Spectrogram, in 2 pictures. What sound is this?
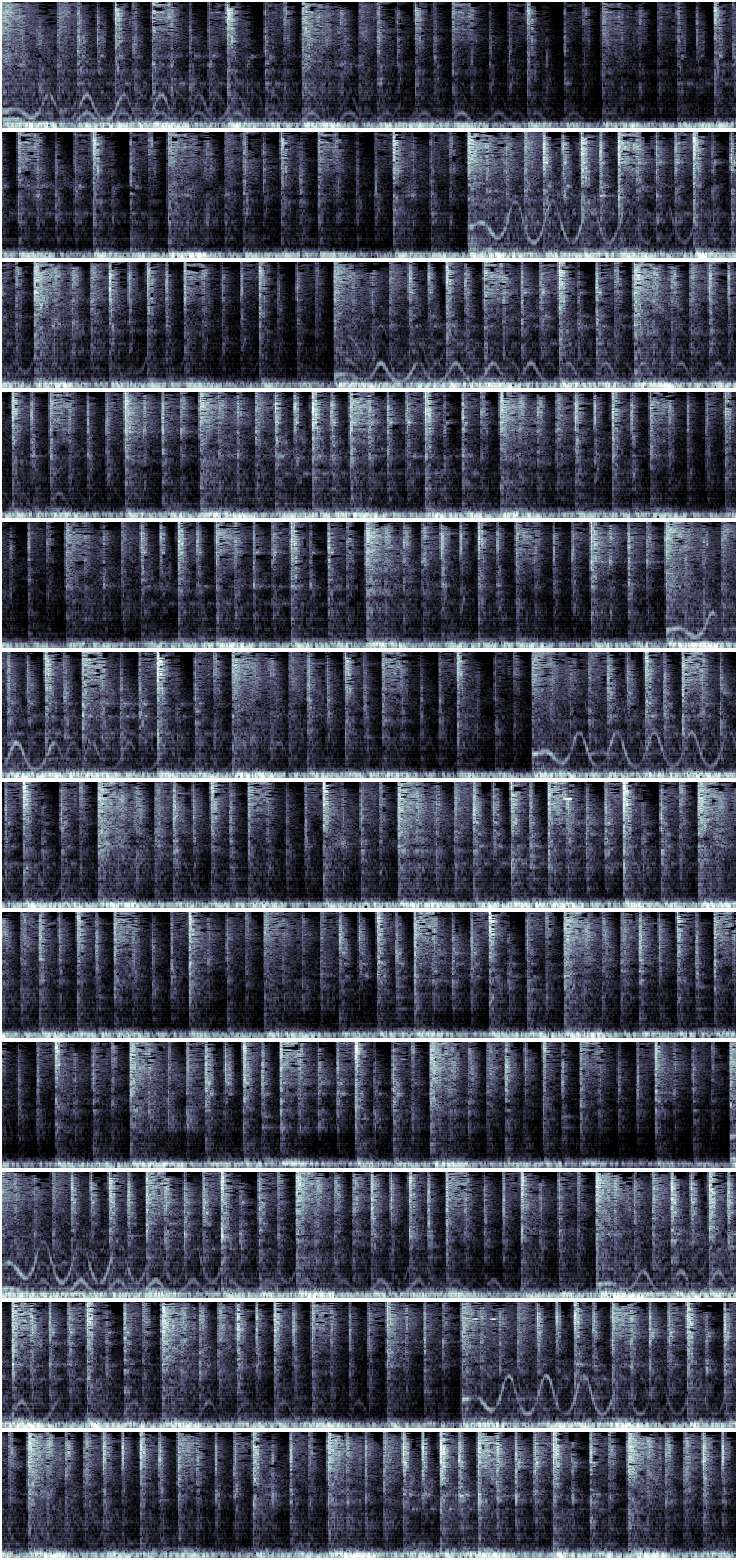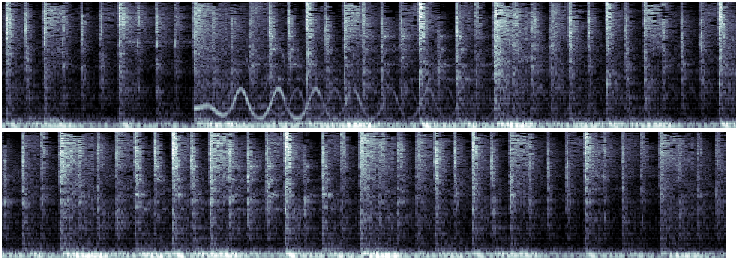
Cop Action - Action Cinematic Music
